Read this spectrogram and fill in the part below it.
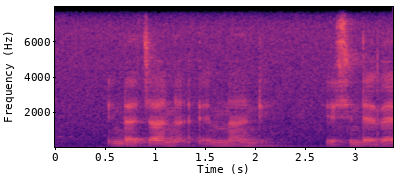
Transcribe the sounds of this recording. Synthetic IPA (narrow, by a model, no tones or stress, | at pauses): ḭndʱat͡ʃʼana̰ḛm̩nandʱi | jesindʱɛɓɛː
